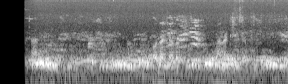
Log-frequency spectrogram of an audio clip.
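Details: A pair of domestic pigeons giving steady, low, rumbling coos that run on without a break, with a person talking over them.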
